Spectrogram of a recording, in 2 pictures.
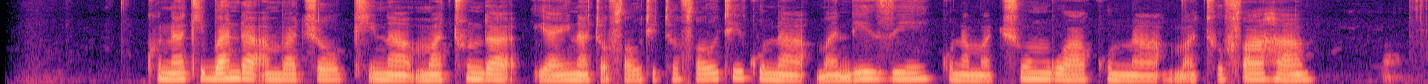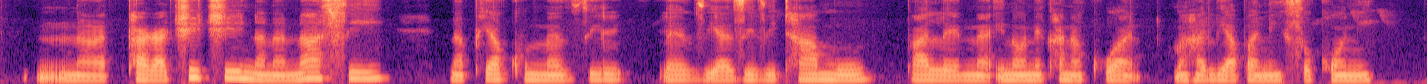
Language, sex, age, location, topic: Swahili, female, 25-35, Nairobi, finance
